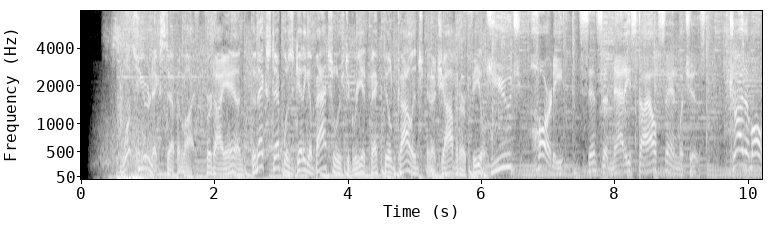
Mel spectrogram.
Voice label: Conversational male voice, Natural Speak, Conversational; This Demo Features A Natural Speak Voice With A Conversational, Real-World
